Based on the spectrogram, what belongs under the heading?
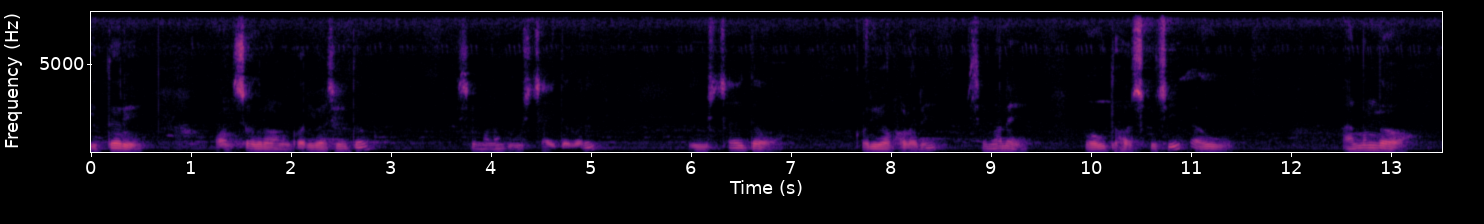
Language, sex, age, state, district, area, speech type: Odia, male, 60+, Odisha, Jagatsinghpur, rural, spontaneous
